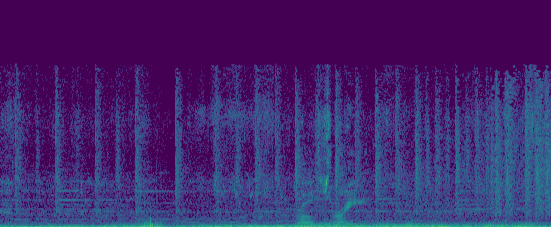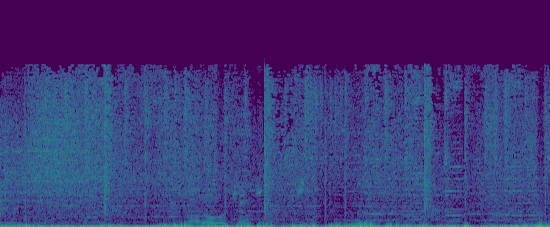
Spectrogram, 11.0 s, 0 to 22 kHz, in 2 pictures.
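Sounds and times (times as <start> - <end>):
faint background music: 0.0 - 11.0
wind buffeting microphone: 0.0 - 11.0.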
